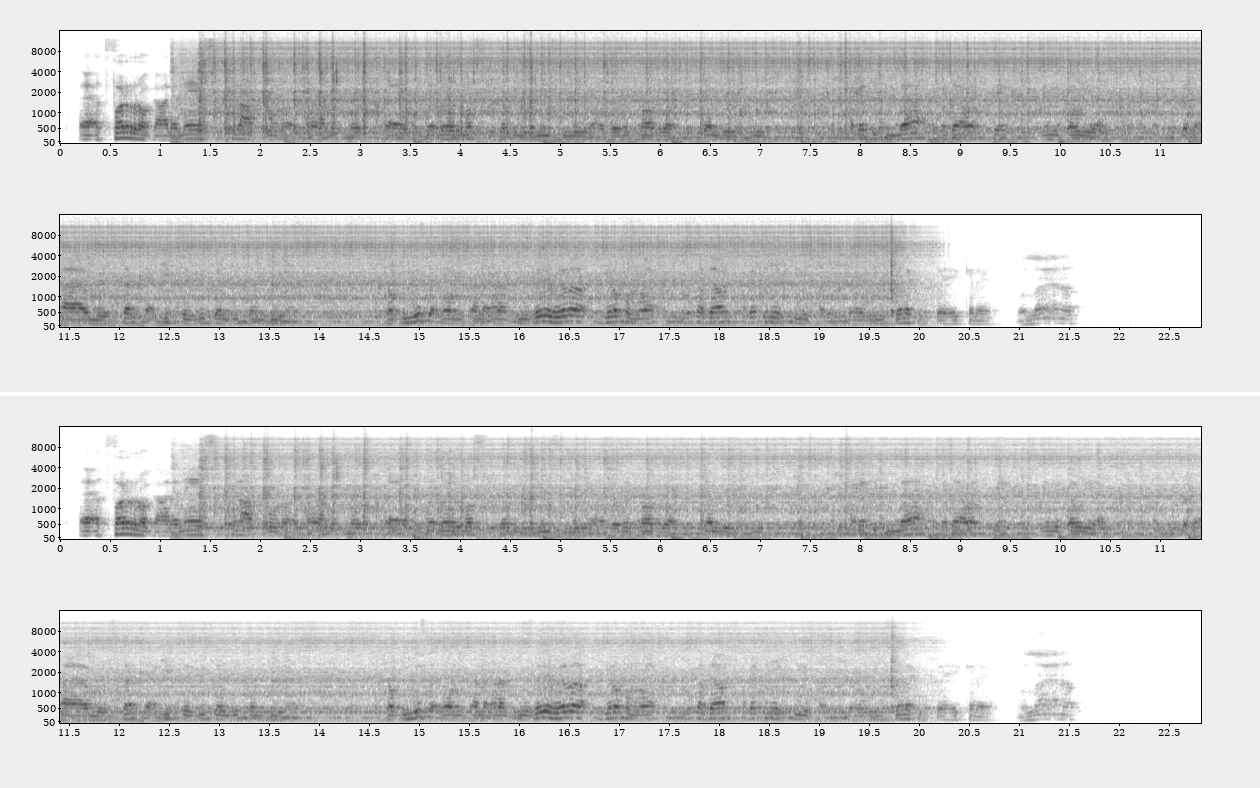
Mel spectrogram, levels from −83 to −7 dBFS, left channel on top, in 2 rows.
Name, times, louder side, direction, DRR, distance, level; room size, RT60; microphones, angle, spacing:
voice 1, 0.2-7.1 7.8-10.8 11.2-13.9 14.7-20.7, left 1 dB, 55° left, 0.8 m, -40 dB
Domestic sounds home sounds, 1.1-20.3, left 6 dB, 85° left, 0.8 m, -39 dB
sound 1, 2.2-12.5, equal, 5° left, 2.1 m, -51 dB
voice 2, 21.0-21.5, left 4 dB, 20° left, 4.1 m, -54 dB
10.5 x 4.0 x 3.5 m
head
